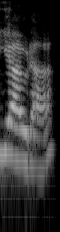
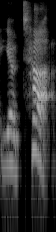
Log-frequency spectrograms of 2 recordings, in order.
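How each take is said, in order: First: The middle consonant is a D sound. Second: The middle consonant is a T sound. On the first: The speaker calls it wrong. "a lot of people say Yoda" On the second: The speaker calls it right. "in the Greek culture, we pronounce that Yota"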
